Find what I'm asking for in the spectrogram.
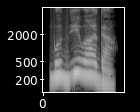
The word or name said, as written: ಬುದ್ಧಿವತಿ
